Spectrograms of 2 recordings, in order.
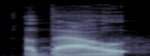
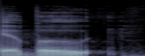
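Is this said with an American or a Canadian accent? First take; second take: American; Canadian. First: Said with an American accent. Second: Said with a Canadian accent.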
